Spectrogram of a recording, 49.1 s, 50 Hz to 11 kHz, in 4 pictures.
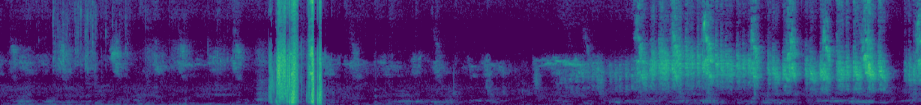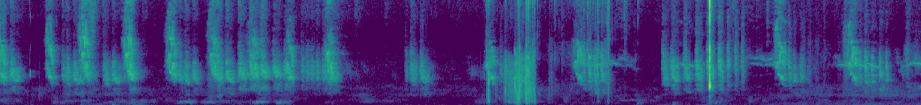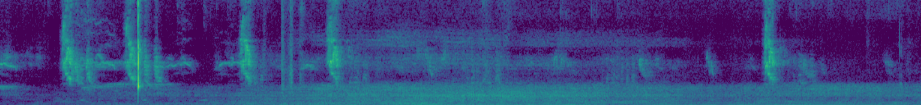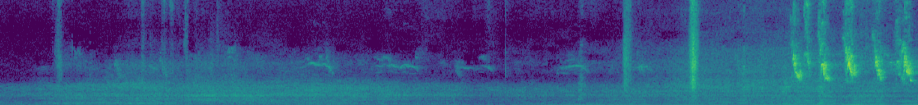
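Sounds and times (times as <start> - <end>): birds chirping: 18.8 - 36.8, 41.0 - 49.0.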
